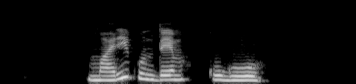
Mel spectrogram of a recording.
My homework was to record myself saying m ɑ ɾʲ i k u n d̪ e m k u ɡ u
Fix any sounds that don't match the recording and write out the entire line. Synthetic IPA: m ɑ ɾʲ i k u n d̪ e m k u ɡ u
